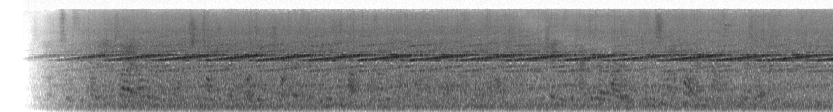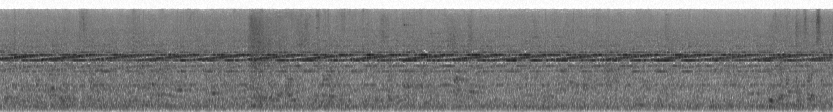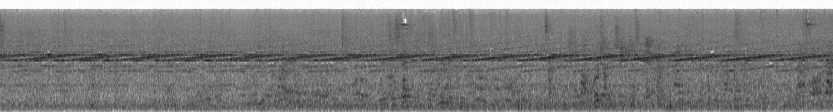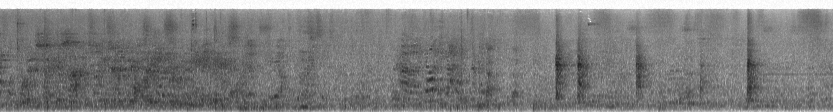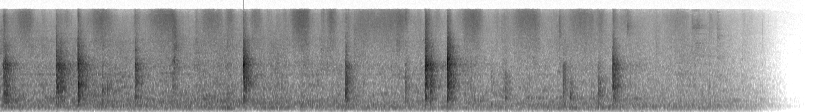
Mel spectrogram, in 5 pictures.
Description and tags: London Underground Tube Station Alarm
london, station, metro, square, field-recording, leicester, alarm, tube, underground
